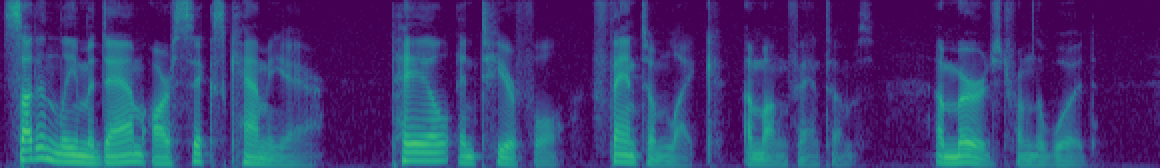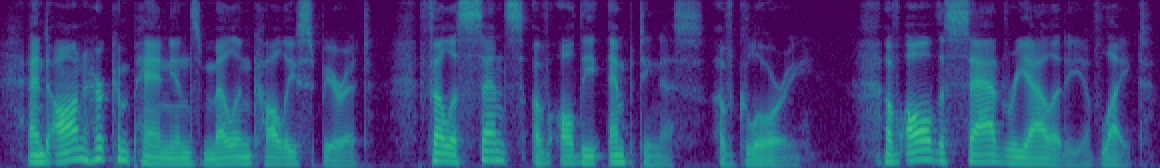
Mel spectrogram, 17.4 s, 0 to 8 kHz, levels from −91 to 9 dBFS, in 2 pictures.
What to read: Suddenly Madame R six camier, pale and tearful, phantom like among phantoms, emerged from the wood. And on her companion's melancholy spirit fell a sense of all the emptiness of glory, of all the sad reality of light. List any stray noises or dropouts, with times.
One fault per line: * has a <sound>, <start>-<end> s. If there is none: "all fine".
all fine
